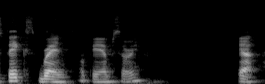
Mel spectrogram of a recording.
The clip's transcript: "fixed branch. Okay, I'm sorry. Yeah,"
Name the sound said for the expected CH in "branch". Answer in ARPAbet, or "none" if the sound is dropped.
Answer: S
